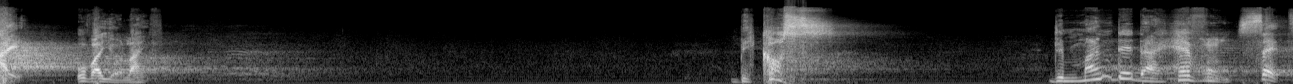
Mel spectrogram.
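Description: A middle-aged man preaches forcefully into a microphone in an echoing hall, with long pauses.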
